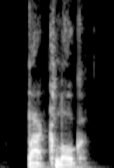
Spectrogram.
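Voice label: "backlog", British English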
